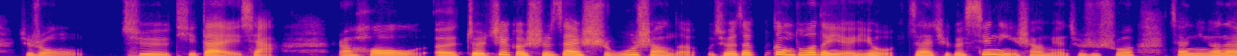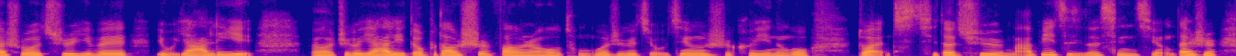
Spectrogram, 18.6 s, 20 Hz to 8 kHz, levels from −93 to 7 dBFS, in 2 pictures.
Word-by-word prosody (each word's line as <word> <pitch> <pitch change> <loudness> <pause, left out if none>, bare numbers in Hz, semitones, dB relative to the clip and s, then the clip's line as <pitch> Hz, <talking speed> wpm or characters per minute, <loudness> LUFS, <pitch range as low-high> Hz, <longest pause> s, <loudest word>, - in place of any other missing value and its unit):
这 200 - -3
种， 170 -6 -4 0.3
去 175 -4 -1
替 200 - -5
代 205 -1 +5
一 - - -8
下。 - - -3 0.4
然 185 +1 0
后， 195 -3 +3
呃， 175 -1 +3
这 210 +4 +5
这 295 +8 0
个 235 -4 +4
是 235 +1 -1
在 235 -1 +6
食 195 - -3
物 225 +11 0
上 230 -6 +1
的， - - -7
我 - - -12
觉 220 0 +3
得 265 +2 +3
更 310 -2 +4
多 275 +2 +4
的 260 -4 +4
也 185 - +1
有 200 -1 0
在 220 -2 +2
这 215 +1 -9
个 195 - 0
心 315 +9 +1
理 - - +1
上 90 - -2
面， 90 - -5
就 - - -8
是 205 0 -7
说 200 0 -3 0.2
像 215 -2 +1
您 200 0 -1
刚 215 0 +3
才 210 -1 +5
说 205 -1 +1
是 200 0 -2
因 215 +1 -2
为 215 0 +2 0.2
有 185 - -1
压 210 +1 +3
力， 215 -3 +1 0.4
呃， 180 -1 +1
这 230 - -5
个 210 - +3
压 220 0 +4
力 220 -1 +2
得 170 -4 +1
不 200 - -9
到 210 0 +4
释 215 +1 -2
放， 210 -2 +1
然 170 -2 0
后 195 +1 0
通 210 +1 -10
过 205 -2 0
这 205 +1 -5
个 200 - 0
酒 195 - -8
精 205 +2 0
是 210 -2 -7
可 195 +1 -4
以 185 -1 -1
能 175 -1 -3
够 185 +3 0 0.3
短 - - +2
期 230 - -8
地 185 -2 +4
去 190 0 -1
麻 180 - -4
痹 255 +6 +1
自 225 -5 -6
己 180 - -6
的 155 - -2
心 180 +1 -3
情。 190 - -5
但 225 +2 +4
是 225 -1 0
205 Hz, 270 characters per minute, -22 LUFS, 190-220 Hz, 0.4 s, 在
